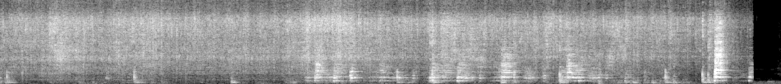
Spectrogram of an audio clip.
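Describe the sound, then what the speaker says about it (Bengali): Eggplant frying in hot oil in a wok, a continuous close sizzle with repeated stirring scrapes and clatters, ending abruptly. "বেগুনটাও ভালোভাবে ভেজে নিতে হবে।"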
